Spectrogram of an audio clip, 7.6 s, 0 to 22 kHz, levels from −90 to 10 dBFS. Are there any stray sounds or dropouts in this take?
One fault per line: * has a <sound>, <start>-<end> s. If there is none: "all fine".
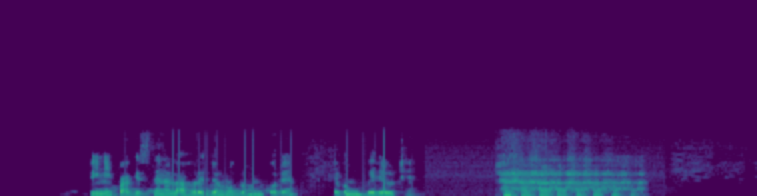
* has a laugh, 4.9-6.5 s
